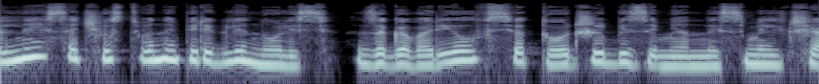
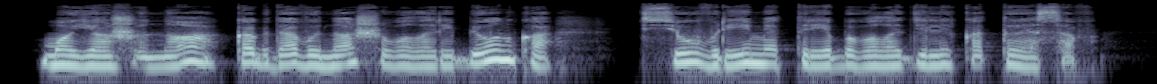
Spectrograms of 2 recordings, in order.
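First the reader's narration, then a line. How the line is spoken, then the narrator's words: Dramatic hissing whisper. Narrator (Russian): Один из них свистящим шепотом, полным драматизма, поделился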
